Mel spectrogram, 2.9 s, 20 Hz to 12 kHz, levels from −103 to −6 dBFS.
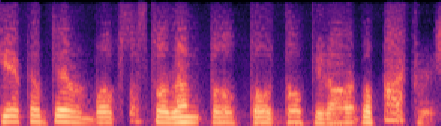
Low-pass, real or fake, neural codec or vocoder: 10.8 kHz; fake; codec, 44.1 kHz, 0.9 kbps, DAC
